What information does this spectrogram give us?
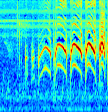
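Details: Kaso-kaso bird singing: a series of loud arched whistled notes, each rising then falling, repeated faster and faster and climbing higher toward the end, over a quiet background hum.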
